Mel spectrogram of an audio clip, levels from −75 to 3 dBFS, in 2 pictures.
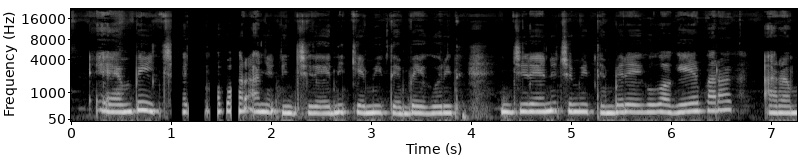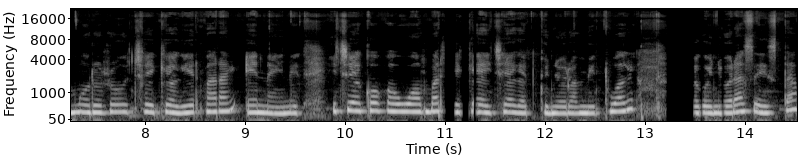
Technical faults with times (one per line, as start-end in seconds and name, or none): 0.99-1.70 AAC frame loss with muting
10.96-11.34 AAC frame loss with muting
13.19-13.81 AAC frame loss with muting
